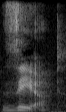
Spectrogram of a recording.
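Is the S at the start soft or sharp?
soft. The first S is soft, German style.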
